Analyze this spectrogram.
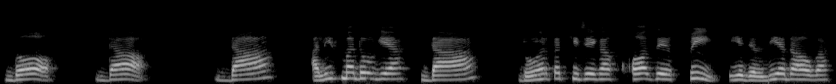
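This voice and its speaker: A woman's voice: on the high side, dry recording, narrow, tinny audio. A woman teaching tajweed in an online lesson, patiently stretching out sounds to demonstrate them. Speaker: Quran recitation teacher.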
